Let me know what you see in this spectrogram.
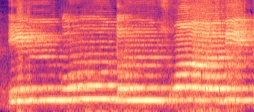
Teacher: تو یہاں جو ہے نون کے اوپر زبر ہے، وقف آ کی علامت آ گئی ہے، تو ہم نے نون کی زبر کو ڈراپ کر کے نون ساکن پڑھنا ہے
